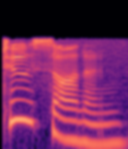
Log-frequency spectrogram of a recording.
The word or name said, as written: Tucsonan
